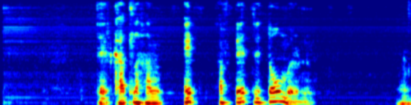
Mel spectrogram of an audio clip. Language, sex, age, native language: Icelandic, male, 30-39, Icelandic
